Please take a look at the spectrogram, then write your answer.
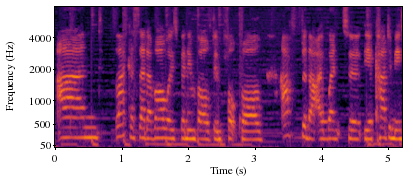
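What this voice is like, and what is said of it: Noticeable accent. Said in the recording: “The accent doesn't give it away either. You've got an accent.”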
